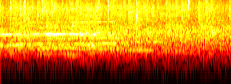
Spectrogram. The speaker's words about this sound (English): Big round of applause for them, please.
